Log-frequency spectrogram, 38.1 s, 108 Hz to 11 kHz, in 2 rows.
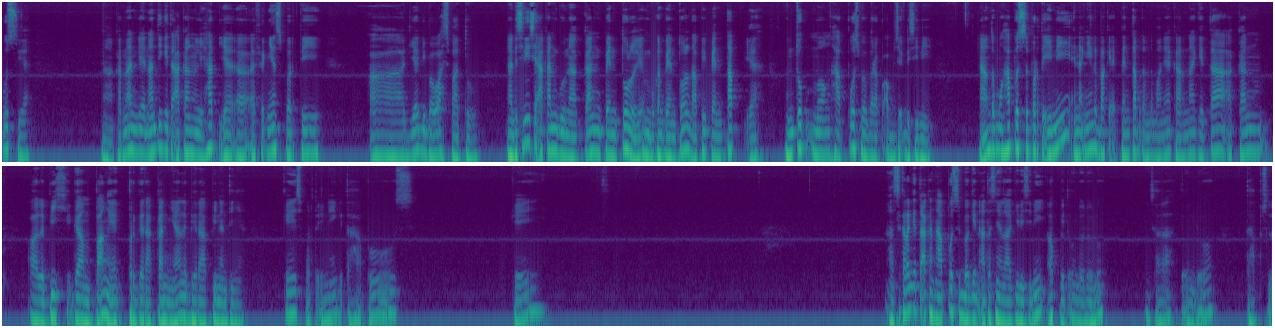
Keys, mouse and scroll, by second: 2.5 click, 7.6 click, 8.5-10.9 drag, 14.8 ctrl+middle click, 15.6-19.2 ctrl+drag, 19.6-22.7 drag, 23.0 middle click, 23.4 click, 23.8 click, 24.2 click, 24.8 click, 25.1 click, 25.8 click, 26.1 click, 26.8 click, 27.1 click, 27.8-30.5 drag, 30.6 middle click, 31.1-34.6 drag, 34.9 click, 35.4 ctrl+z, 36.2 ctrl+z, 36.4-38.1 ctrl+drag.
